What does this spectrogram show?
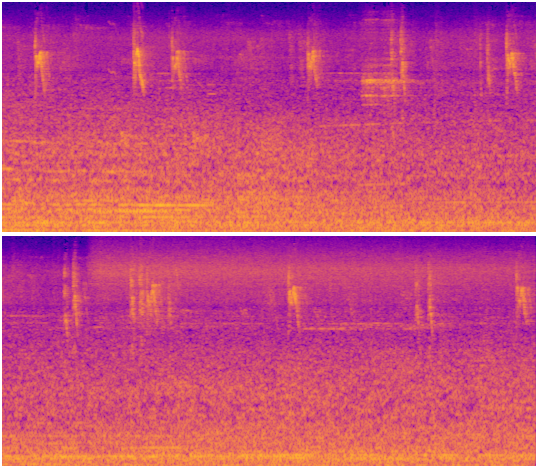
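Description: Small birds chirping: short, high chirps repeating every second or two over a steady low background rumble.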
